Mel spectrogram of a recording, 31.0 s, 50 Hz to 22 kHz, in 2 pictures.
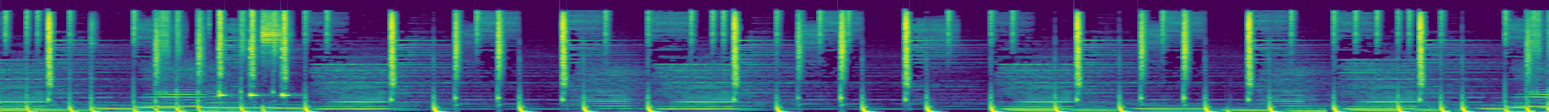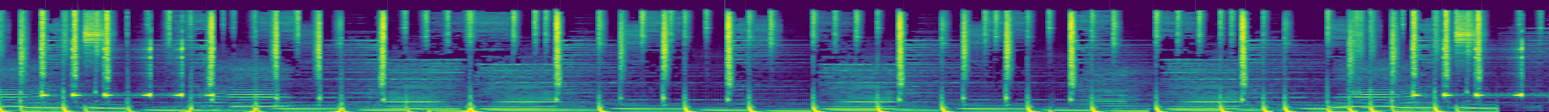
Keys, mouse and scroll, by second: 2.2 click, 4.3 click, 5.6-13.6 drag, 15.7 s, 17.9 click, 18.2 KP_3, 19.2 g, 20.4 click, 20.9-23.0 middle drag, 23.0-26.0 drag, 26.1-30.9 middle drag, 28.8 KP_3, 29.8 scroll up 1.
